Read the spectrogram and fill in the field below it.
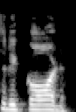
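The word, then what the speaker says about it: record: Next वर्ड है हमारे पास रिकॉर्ड।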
